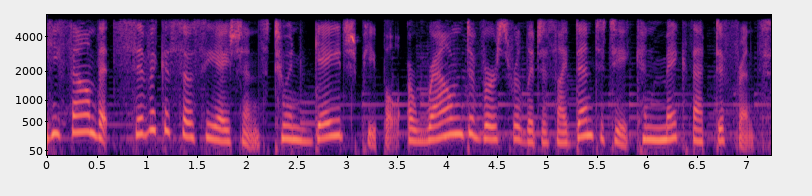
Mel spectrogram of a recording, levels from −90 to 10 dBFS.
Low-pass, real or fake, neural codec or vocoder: 5.4 kHz; real; none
